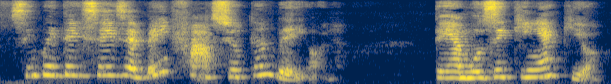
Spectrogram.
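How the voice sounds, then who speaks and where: Captured on a distant mic, this Brazilian woman teaches little kids at normal speed in a high voice with a Brazilian Portuguese accent. Working as a kindergarten teacher, she sings her words, draws them out, and answers her own questions.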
